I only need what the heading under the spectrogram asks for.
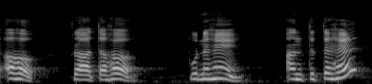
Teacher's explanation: जो विसर्ग होता है उसका जब हम उच्चारण करते हैं तो उसका उच्चारण अह के रूप में किया जाता है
